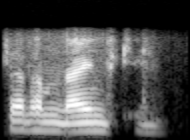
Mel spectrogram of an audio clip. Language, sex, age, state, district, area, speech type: Urdu, male, 60+, Uttar Pradesh, Lucknow, urban, conversation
